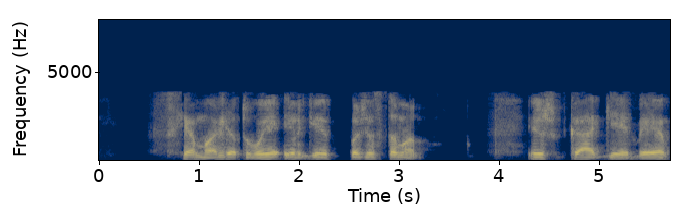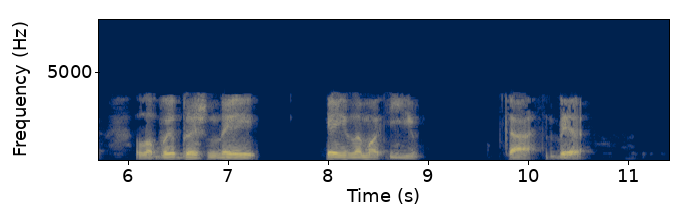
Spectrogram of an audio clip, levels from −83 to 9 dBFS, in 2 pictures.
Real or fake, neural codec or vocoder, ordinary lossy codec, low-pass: fake; codec, 16 kHz, 2 kbps, FreqCodec, larger model; AAC, 16 kbps; 7.2 kHz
